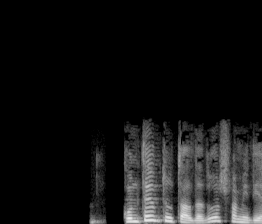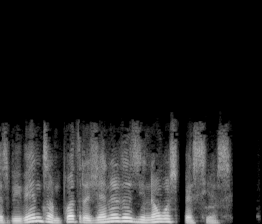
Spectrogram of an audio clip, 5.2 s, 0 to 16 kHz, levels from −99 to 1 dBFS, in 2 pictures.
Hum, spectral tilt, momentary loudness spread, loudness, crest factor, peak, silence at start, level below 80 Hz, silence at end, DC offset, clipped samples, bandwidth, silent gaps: none; -7.5 dB/octave; 9 LU; -18 LUFS; 16 dB; -2 dBFS; 0.9 s; -62 dBFS; 0.35 s; under 0.1%; under 0.1%; 7.4 kHz; 1.07-1.24 s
